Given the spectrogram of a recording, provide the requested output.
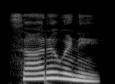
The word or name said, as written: ಸಾರವಣೆ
